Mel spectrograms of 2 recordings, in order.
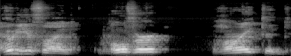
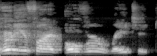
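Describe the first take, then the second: First: It is said in a put-on French accent. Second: It is said in the speaker's normal accent.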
